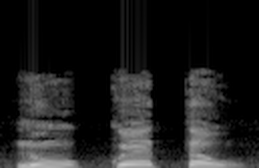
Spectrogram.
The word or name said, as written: nukwetau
